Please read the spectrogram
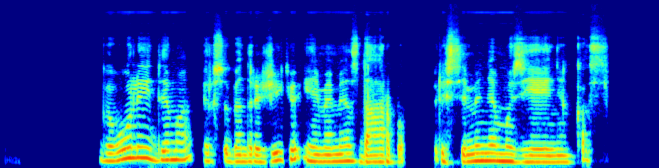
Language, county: Lithuanian, Vilnius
